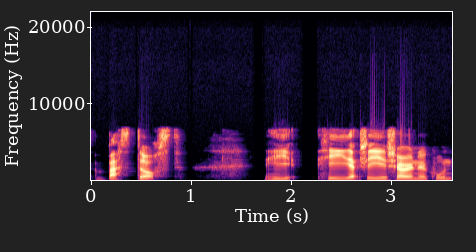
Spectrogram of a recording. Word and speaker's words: Bas Dost: It's not Das Boss. It's Bas Dost.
